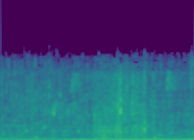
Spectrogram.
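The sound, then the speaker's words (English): A bullfrog leaps into pond water with a brief, soft splash midway, set against a steady low hum and a faint continuous trickle of water. No voices are heard. “yeah, there goes another one. He just jumped in there.”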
